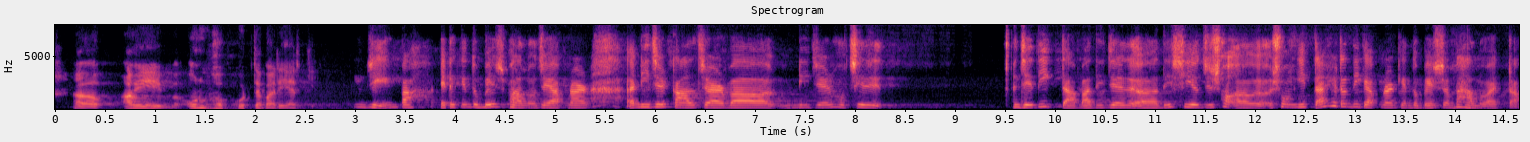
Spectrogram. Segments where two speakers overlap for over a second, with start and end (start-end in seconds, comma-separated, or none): none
